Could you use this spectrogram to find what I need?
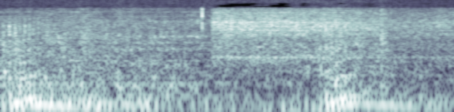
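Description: A car engine runs loud and steady with a low rumble and a slight surge near the end.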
